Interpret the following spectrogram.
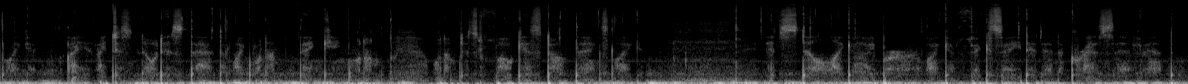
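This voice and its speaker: A person speaking entirely in a breathy, unvoiced whisper, rambling in a halting, repetitive way in the style of ASMR. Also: poor audio. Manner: rambling, halting, repeats words and phrases. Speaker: ASMR video creator.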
